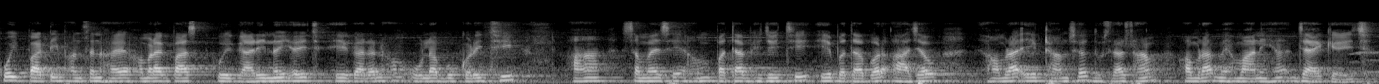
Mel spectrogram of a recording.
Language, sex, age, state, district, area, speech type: Maithili, male, 18-30, Bihar, Sitamarhi, rural, spontaneous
